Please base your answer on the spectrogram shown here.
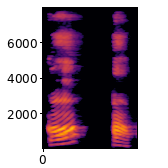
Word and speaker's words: copa: Mas a palavra correta não é copa, é copa, copa. A mais forte seria o có, certo? Aqui, ó, a mais forte é o có, é a sílaba tônica, tá?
